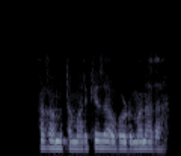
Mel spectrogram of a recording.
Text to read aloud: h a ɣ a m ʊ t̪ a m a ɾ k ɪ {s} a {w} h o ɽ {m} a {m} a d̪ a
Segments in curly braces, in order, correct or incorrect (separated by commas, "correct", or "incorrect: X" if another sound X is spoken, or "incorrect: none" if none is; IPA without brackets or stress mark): incorrect: z, correct, correct, incorrect: n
